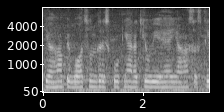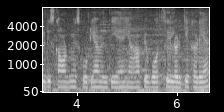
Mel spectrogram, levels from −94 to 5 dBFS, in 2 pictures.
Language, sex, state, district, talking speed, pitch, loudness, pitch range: Hindi, female, Rajasthan, Bikaner, 200 wpm, 190 Hz, -18 LUFS, 185-195 Hz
